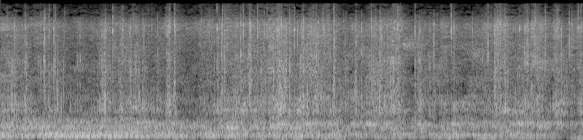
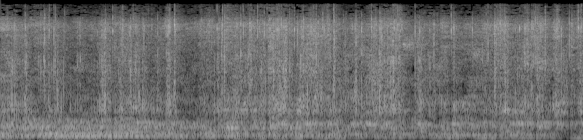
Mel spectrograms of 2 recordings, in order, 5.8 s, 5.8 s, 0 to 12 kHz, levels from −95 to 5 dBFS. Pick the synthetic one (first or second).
first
